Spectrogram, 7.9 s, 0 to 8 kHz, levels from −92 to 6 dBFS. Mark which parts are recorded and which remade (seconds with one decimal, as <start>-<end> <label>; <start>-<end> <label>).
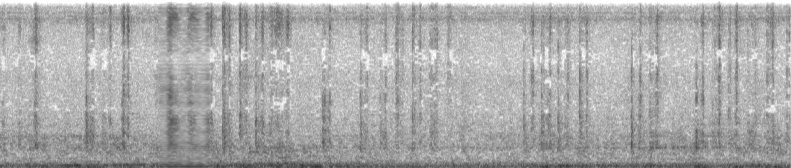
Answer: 0.0-1.6 recorded; 1.6-2.1 remade; 2.1-7.9 recorded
